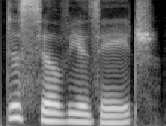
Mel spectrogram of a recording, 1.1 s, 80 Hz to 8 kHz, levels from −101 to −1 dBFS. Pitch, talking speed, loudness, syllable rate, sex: 200 Hz, 160 wpm, -17 LUFS, 5.3 syllables/s, female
